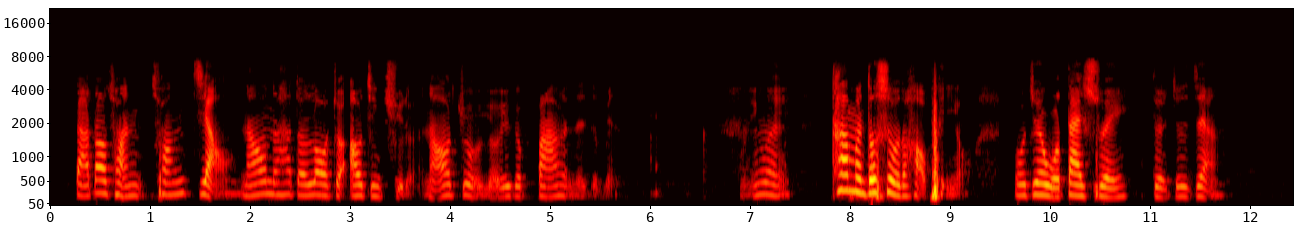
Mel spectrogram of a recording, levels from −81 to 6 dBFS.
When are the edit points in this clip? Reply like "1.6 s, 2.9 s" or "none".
6.9 s, 9.5 s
